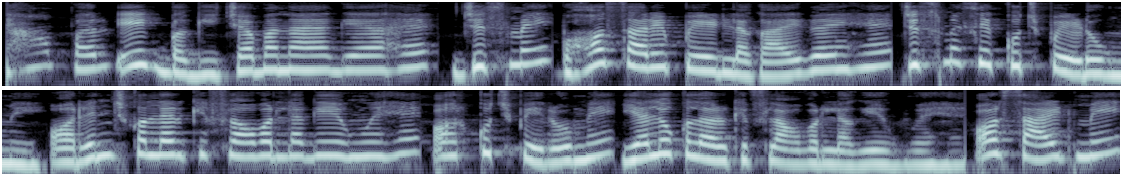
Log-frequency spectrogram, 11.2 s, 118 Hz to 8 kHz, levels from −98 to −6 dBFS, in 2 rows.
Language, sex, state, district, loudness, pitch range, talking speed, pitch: Hindi, female, Jharkhand, Sahebganj, -25 LUFS, 235-315 Hz, 210 wpm, 280 Hz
